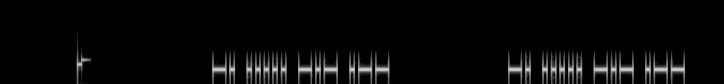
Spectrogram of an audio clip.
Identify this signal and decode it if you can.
Morse code, heard as a keyed tone, about 28 wpm, 700 Hz. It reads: N5KW N5KW
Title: Call Signs Repeated 3x - 28wpm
